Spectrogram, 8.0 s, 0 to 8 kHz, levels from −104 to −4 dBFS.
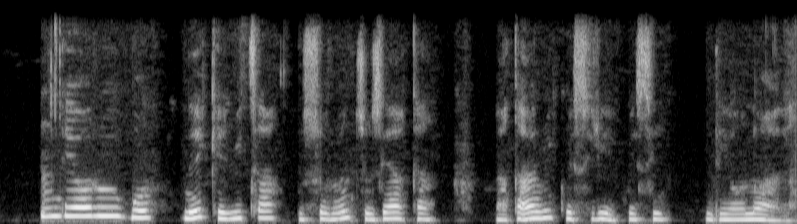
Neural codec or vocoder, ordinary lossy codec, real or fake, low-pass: none; none; real; 7.2 kHz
